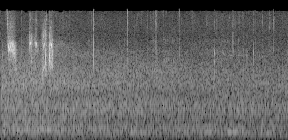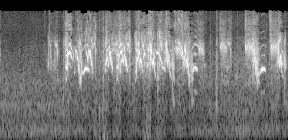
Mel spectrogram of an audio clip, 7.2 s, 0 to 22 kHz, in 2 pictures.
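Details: Sparrows gathering to welcome someone outside a cultural hall on 7 February 2020. After four quiet seconds with faint scattered chirps, a dense burst of high, overlapping chirps breaks out, then pauses and resumes near the end.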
